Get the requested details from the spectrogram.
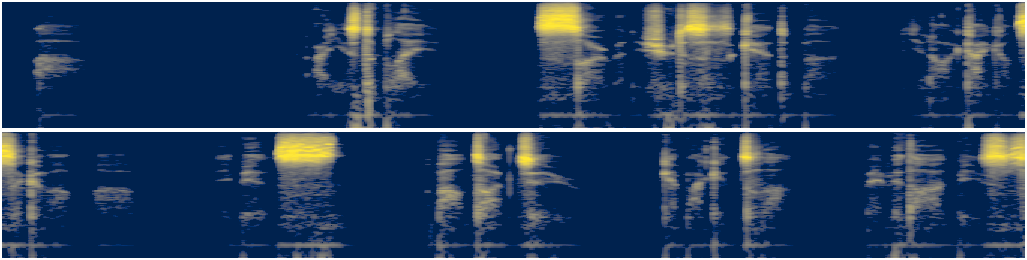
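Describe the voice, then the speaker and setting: A man whispers at a moderate pace, his loudness swinging widely. Long pauses come often. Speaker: VTuber streamer. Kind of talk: casual livestream chat. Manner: whispered.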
